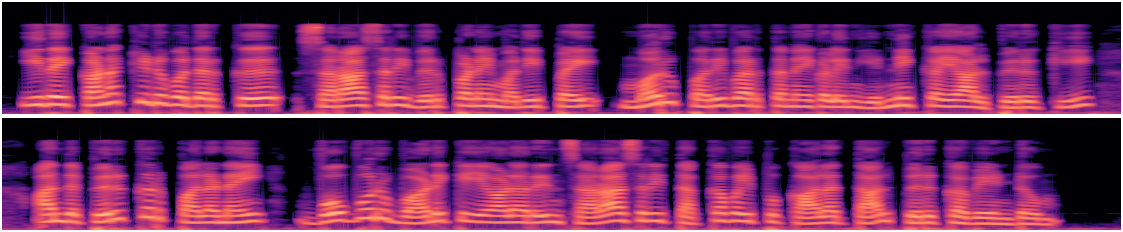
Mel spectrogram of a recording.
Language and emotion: Tamil, neutral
